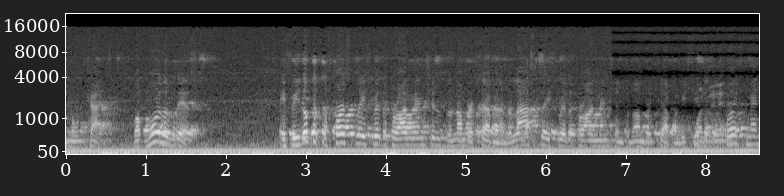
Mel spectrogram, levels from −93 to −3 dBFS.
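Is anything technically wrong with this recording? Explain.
Yes. From 6.81 s to the end of the clip at 8.67 s there is channel delay (comb filtering). One channel runs late by roughly 0.3 ms, and when the two are combined into mono, the shared content cancels at evenly spaced frequencies, with the first notch around 1.5 kHz and further ones at regular intervals above it. The result is a hollow, phasey coloration with fixed notches from 6.81 s.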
